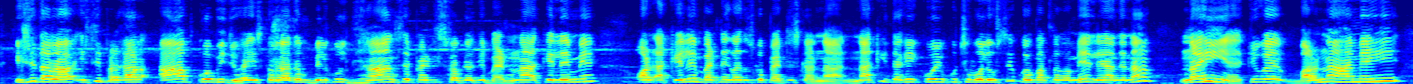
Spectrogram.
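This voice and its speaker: A man teaches a grammar lesson to a room of students. He works in call-and-response, asking each question and answering it himself more than once. He slows down and stretches the important terms so they stand out. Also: extremely high pitch, fairly bright tone. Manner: stretches key terms slowly for emphasis. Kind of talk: classroom lesson.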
